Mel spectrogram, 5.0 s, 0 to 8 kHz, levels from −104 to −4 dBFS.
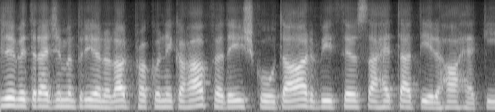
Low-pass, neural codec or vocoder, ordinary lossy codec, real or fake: none; codec, 16 kHz, 0.2 kbps, FocalCodec; none; fake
